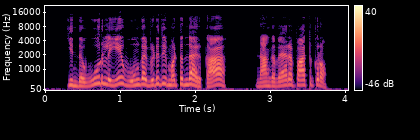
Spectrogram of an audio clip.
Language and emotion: Tamil, angry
